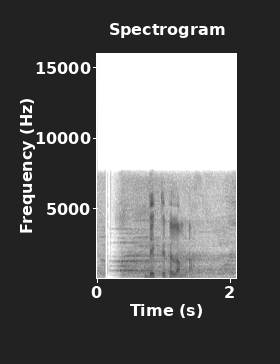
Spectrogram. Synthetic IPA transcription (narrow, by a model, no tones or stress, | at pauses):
d̪ek̚t̪epelamna̰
